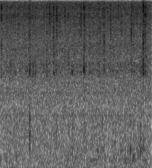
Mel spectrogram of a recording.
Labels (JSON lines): {"label": "ambient", "recorder": "HydroMoth"}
